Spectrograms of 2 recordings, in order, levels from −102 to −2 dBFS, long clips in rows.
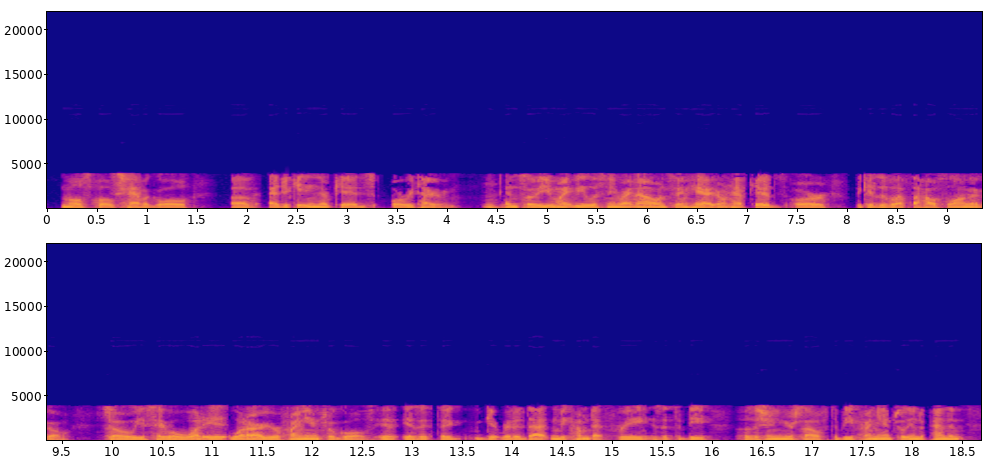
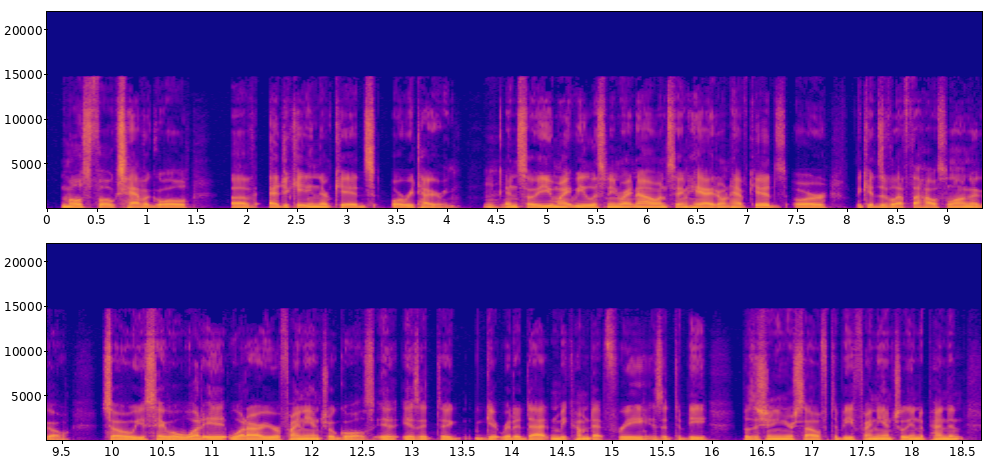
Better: second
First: garbled, watery; badly; nothing above 4 kHz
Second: none

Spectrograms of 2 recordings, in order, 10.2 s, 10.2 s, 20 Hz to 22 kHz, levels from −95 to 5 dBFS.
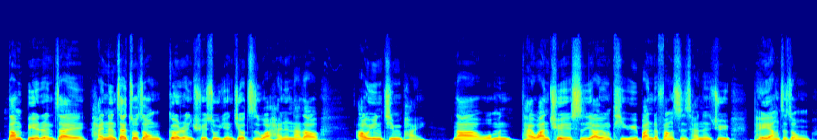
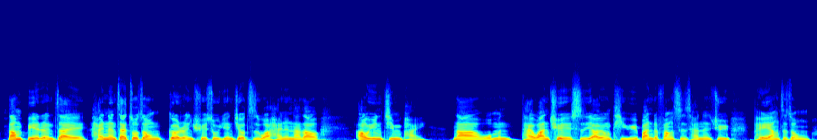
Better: first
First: none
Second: muffled; very; fading above 2 kHz

